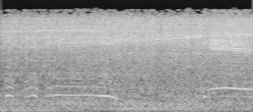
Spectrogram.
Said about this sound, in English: Bensing puts the biplane into a dive and then pulls back on the control stick. We do a loop.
